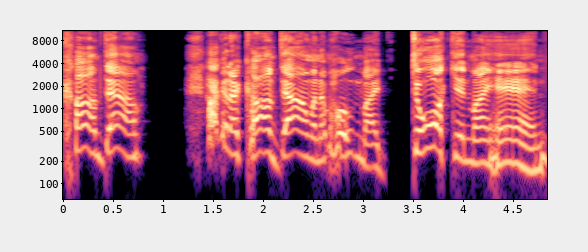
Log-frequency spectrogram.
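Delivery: put-on very high, drawn-out sobbing, crying wail. Retelling Jocko's tearful reply to being told to calm down: imitating Jocko crying. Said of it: "and he starts to cry".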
